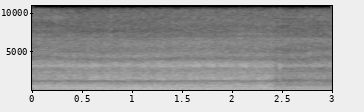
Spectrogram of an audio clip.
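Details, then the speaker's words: Hayter 48 PRO (479B) self-propelled mower with slipping, intermittent drive: engine runs steady with rough, uneven chatter when the drive is loaded while the belts still spin; gearbox teeth suspected stripping, gearbox replacement planned; gearbox grinding under load. "Now that's not the belts, because the belts are actually spinning. So if I engage it and lift it, it'll drive, and if I drop it, it stops. And that noise you can hear, I believe to be actually the gearbox."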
